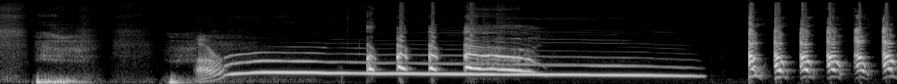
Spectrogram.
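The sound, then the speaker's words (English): A person does a long, loud wolf howl, rising then holding a steady drawn-out note for several seconds, followed by a quick series of short yelping barks. “Oh, are you turning into something? You're turning into a gay wolf.”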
